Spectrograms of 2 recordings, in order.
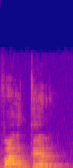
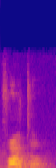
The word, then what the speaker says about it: weiter: Recuerden que la ER al final la R es casi imperceptible y se pronuncia casi como si fuera una A, ¿sí? En vez de decir weiter, diríamos weiter.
